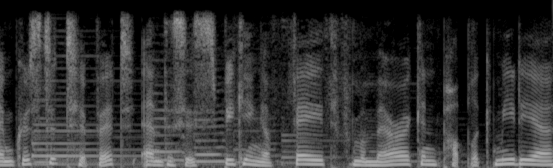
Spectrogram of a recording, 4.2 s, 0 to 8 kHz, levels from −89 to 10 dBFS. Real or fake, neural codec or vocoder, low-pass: real; none; 7.2 kHz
